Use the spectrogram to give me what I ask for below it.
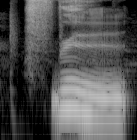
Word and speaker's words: fruit: Entonces, la i no se pronuncia, así que fruta es fruit, fruit, nada de i, no fruit, fruit, fruit.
